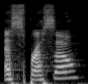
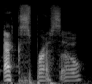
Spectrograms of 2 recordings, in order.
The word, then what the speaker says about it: espresso: really don't like um espresso doesn't have an X don't call it expresso expresso expresso also um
